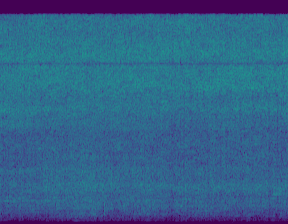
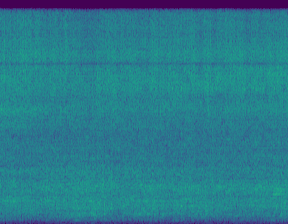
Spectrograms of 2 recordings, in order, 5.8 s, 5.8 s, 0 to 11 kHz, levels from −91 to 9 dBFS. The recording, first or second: first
